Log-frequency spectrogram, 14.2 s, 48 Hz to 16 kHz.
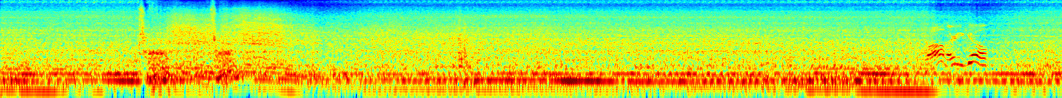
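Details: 5.3 V8 after throttle body replacement: catches, revs up and down smoothly, then settles into an even run with no misses or stumbles; running normally.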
